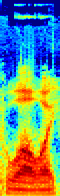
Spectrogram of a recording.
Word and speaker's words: Huawei: Well, I think you're going to be and are a tremendous asset to Huawei. I say that because I wanted to prove that I could pronounce it correctly.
